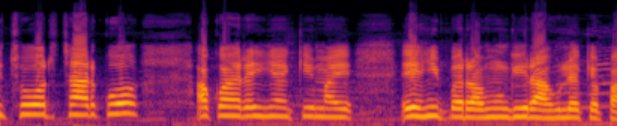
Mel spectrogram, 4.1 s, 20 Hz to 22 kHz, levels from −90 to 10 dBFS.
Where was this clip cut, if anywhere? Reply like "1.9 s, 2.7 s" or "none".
1.1 s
